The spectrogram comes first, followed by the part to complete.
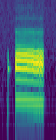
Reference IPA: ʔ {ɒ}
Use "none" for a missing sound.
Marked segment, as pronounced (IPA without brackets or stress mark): ɒ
